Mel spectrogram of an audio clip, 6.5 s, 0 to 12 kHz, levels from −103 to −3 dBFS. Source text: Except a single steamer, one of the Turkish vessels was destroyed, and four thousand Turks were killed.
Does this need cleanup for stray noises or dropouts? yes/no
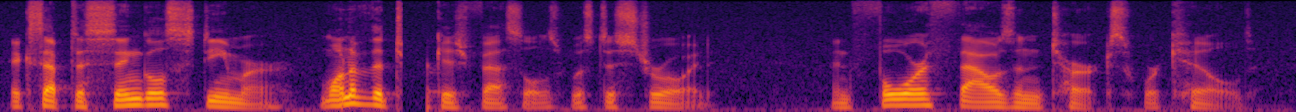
yes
